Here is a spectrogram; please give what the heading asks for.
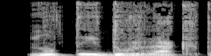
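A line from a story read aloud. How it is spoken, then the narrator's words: Grumbling. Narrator (Russian): проворчал Илья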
